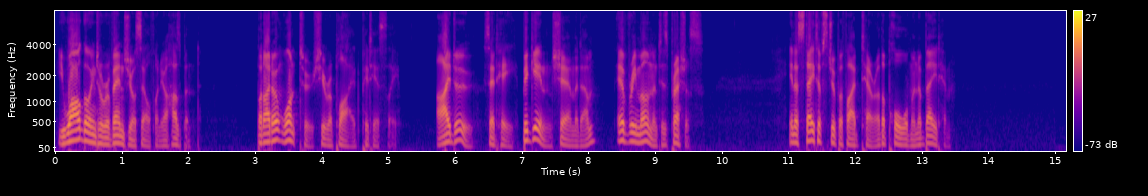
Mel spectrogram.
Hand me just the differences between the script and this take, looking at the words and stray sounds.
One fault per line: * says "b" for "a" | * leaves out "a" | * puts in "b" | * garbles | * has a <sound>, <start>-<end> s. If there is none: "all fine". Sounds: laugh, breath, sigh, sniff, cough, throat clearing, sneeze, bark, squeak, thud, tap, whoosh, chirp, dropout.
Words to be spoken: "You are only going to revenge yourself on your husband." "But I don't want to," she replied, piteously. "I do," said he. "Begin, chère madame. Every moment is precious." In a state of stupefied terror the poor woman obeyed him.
* leaves out "only"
